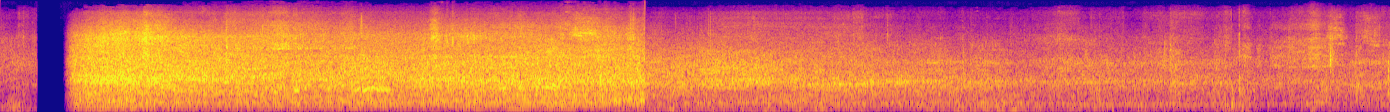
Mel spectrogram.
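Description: Road traffic noise: a loud, steady rush that cuts off abruptly about five seconds in, followed by quieter, steady traffic noise.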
